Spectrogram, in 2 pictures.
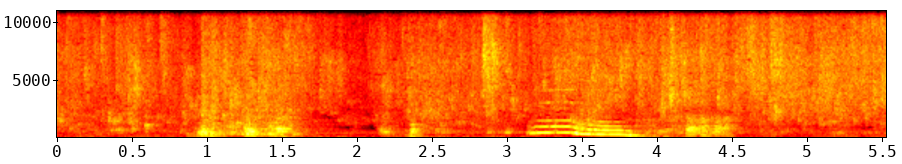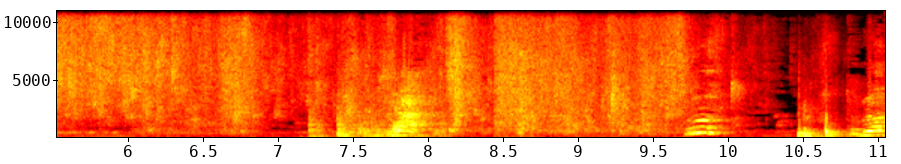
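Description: Water pours and splashes during an outdoor bath on an island, sloshing in irregular bursts close by, with brief voices and a short sung or spoken phrase breaking in.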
